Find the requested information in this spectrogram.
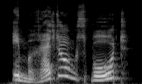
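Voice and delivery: high, loud, rising; astonished question. Acted. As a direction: echo it in amazement. Otto asks in astonishment. (erstaunt, hoch und laut)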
